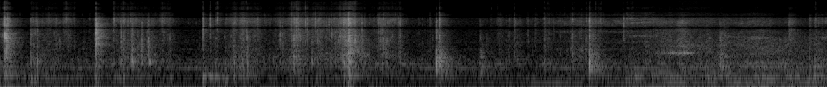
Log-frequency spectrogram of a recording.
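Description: Plastic mailing bag and plastic blister packaging crinkling as items are taken out by hand, with several sharp knocks of objects set down on a glass tabletop.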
